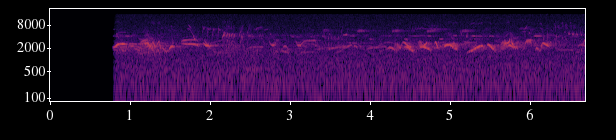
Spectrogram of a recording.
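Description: Birds singing: many short, quick chirps and whistles over a faint outdoor hiss, starting about a second in.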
